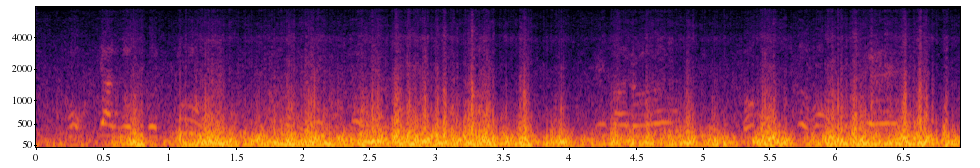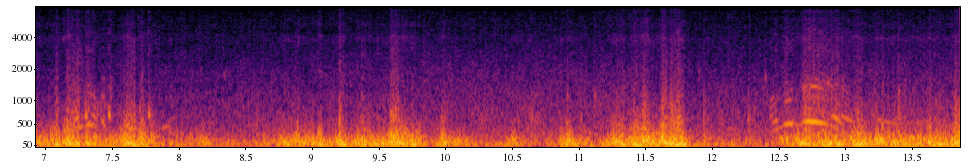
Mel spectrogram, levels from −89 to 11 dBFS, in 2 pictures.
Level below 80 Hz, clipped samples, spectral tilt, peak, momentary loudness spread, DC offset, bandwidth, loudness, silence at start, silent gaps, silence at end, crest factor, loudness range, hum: -12 dBFS; 0.2%; -12 dB/octave; 0 dBFS; 13 LU; under 0.1%; 4.3 kHz; -10 LUFS; 0 s; none; 0 s; 8 dB; 5 LU; none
